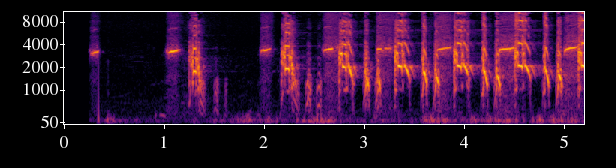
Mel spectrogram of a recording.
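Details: Grey partridge (teetar) calling: after a few isolated whistled notes, a fast series of loud, harsh phrases builds up, each opening with a high clear whistle and then a falling squeaky note, repeated about every half second.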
